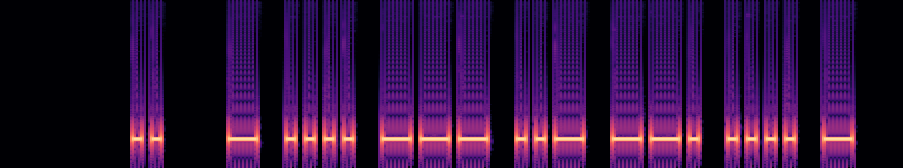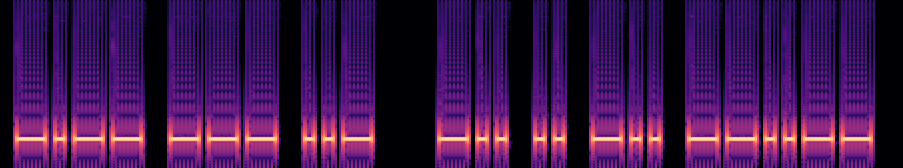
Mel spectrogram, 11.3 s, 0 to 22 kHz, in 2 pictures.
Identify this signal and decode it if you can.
Morse code, heard as a keyed tone, about 20 wpm, 700 Hz. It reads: I THOUGHT YOU DID,
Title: Sentences from Top 1000 Words - Review Part 5 - 20wpm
